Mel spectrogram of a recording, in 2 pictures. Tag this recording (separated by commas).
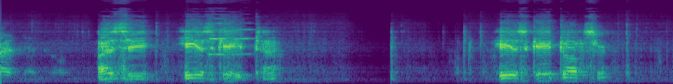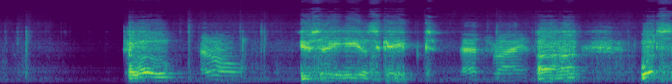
Speech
